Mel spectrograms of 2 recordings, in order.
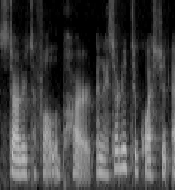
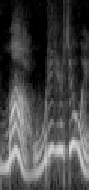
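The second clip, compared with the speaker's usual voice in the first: loud, high-pitched hollering yell; 11 semitones higher, 7 dB louder than usual. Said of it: "screaming at the top of our lungs".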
